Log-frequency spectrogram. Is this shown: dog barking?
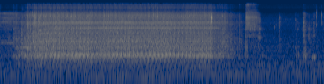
no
